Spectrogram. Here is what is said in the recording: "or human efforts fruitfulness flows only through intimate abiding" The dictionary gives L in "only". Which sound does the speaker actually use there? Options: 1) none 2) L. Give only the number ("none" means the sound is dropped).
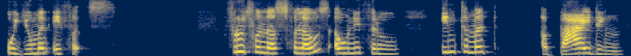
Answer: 1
